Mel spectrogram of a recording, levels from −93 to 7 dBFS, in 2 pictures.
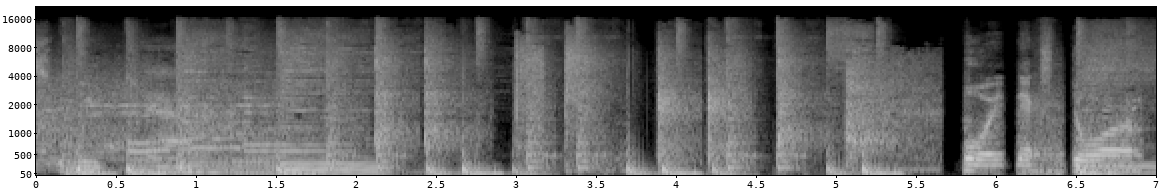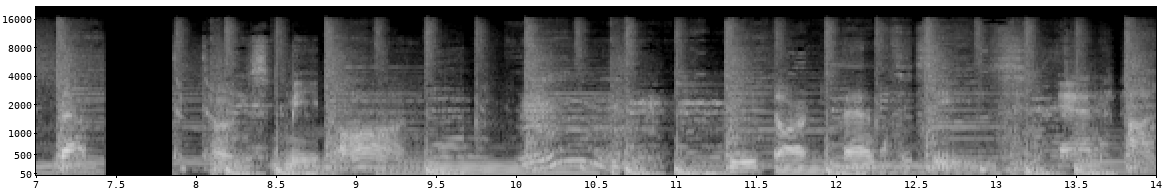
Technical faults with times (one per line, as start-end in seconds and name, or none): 7.43-7.86 rebuffering stall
